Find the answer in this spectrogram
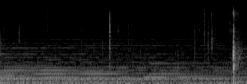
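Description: Wood fire crackling in a fireplace, with scattered sharp pops and one louder pop about a second in. The last held notes of a jazz tune fade out underneath.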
